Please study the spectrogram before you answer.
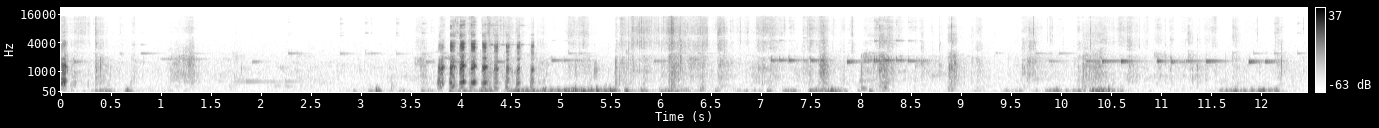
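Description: Young goats bleat in short, wavering, nasal cries, some sustained and quavering.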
